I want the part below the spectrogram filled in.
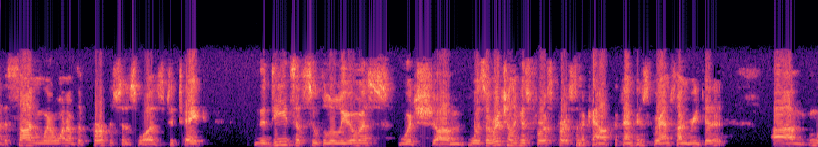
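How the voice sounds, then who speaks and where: A woman's voice: lowish voice, a bit bright. Woman author in dull, lo-fi sound. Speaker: guest author. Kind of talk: reflective interview talk.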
